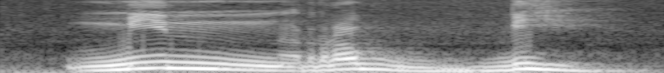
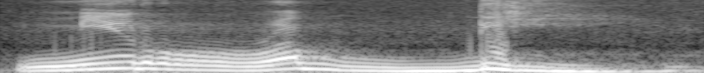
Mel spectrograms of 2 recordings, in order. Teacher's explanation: harus masuk ke huruf ro dan tanpa dengung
